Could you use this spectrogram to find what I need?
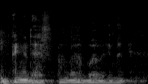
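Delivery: fake threatening tone. Joking with the other speaker about an eleven PM finish: mock threatening. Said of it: "Are you doing this to be threatening".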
